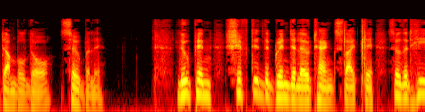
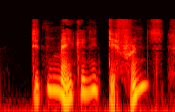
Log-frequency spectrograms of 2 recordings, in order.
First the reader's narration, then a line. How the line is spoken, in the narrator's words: said Dumbledore quietly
